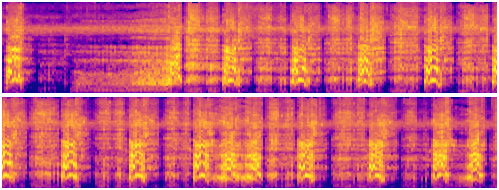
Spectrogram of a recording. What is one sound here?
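A dog barks repeatedly nearby.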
